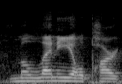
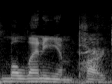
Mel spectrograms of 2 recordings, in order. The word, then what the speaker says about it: Millennium Park: okay uh for example it's not Soldiers Field it's Soldier Field it's not Millennial Park it's Millennium Park it's not go street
